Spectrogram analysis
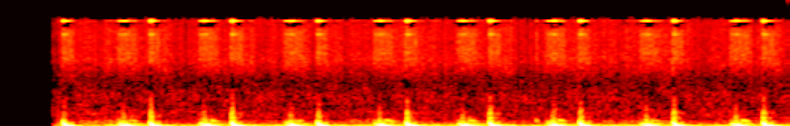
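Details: Pericardial friction rub: regular heartbeats with a rough, scratchy quality over the beats.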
